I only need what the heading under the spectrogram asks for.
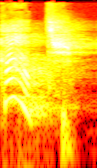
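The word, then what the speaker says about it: quatre: 4. 4 is called what? 4. Please, it's not cash, like to cash something. No. 4. 4. Make sure the T and the R is pronounced.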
